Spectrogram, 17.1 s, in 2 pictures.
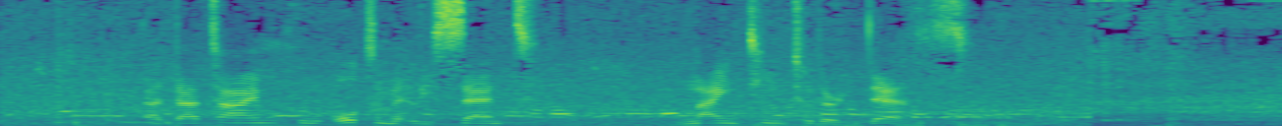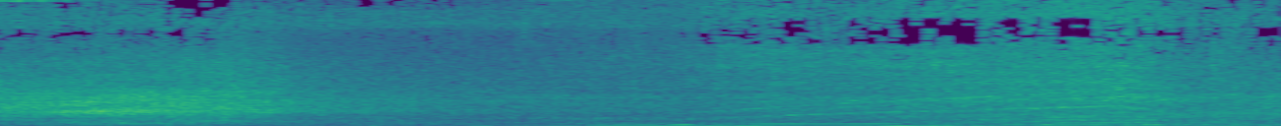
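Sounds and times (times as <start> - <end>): vehicle engine accelerating: 11.6 - 17.0.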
